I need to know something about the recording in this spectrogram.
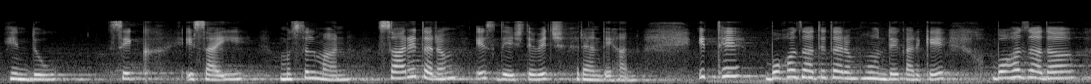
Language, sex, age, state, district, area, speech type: Punjabi, female, 18-30, Punjab, Tarn Taran, urban, spontaneous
